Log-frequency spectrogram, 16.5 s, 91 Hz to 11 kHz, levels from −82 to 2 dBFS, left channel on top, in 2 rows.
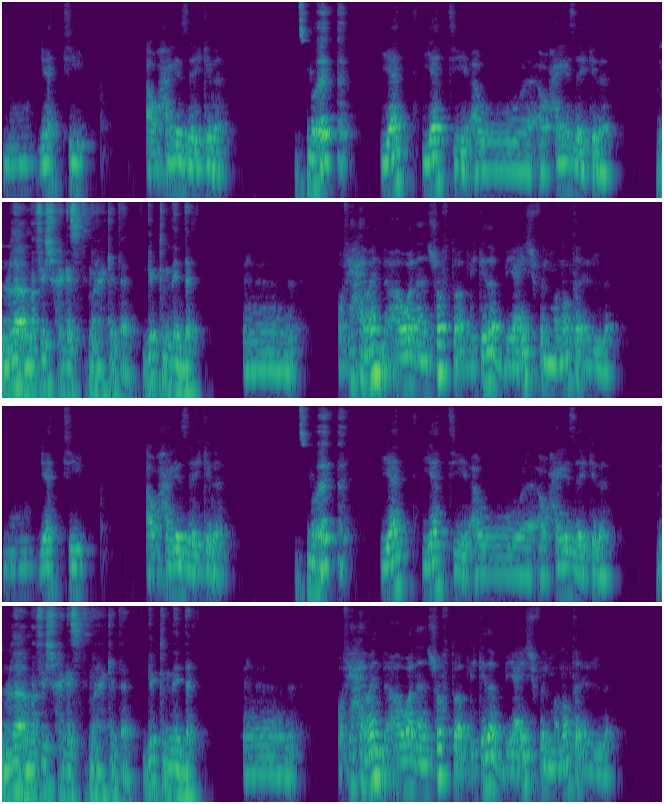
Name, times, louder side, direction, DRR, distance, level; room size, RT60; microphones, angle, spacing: voice 1, 0.0-1.0 1.8-2.7 4.7-5.0 5.2-7.5 11.3-11.9 12.4-15.8, left 1 dB, 10° right, 0.8 m, -30 dB
voice 2, 3.8-4.3 8.2-10.6, left 2 dB, 65° left, 1.0 m, -29 dB
2.4 x 2.1 x 3.0 m
head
